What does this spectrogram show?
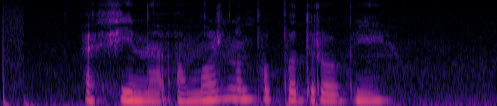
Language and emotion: Russian, neutral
